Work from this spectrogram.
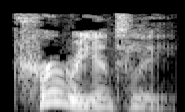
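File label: "pruriently", British English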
